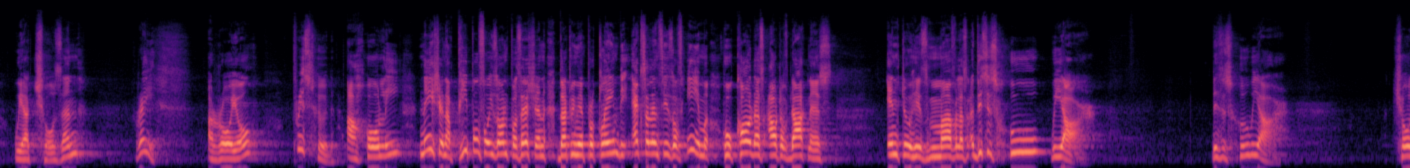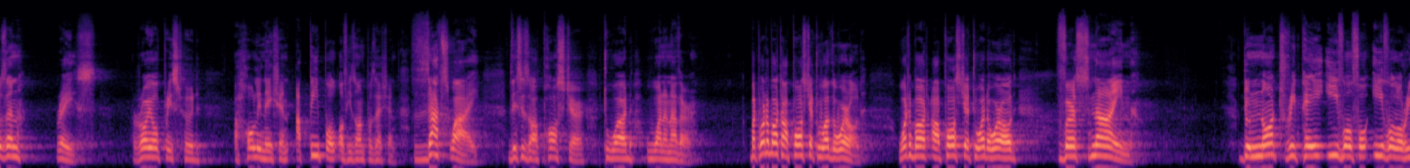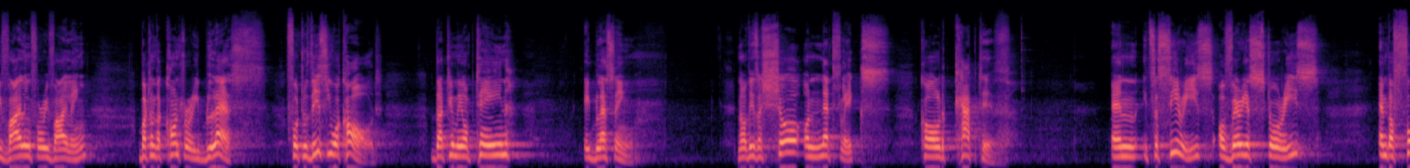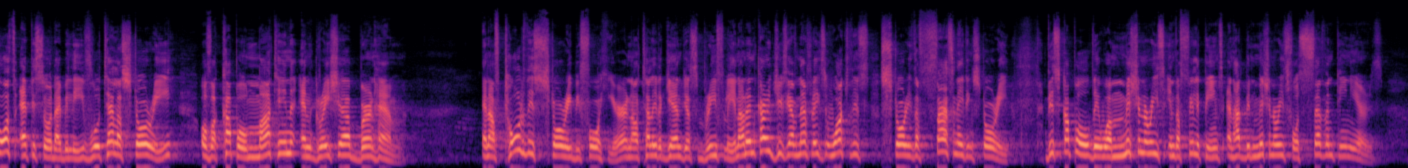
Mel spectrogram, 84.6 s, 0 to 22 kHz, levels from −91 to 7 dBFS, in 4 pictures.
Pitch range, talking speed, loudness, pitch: 185-230 Hz, 130 wpm, -21 LUFS, 205 Hz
